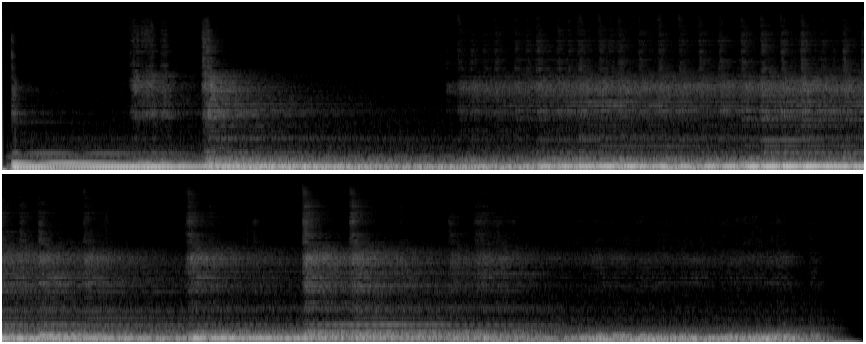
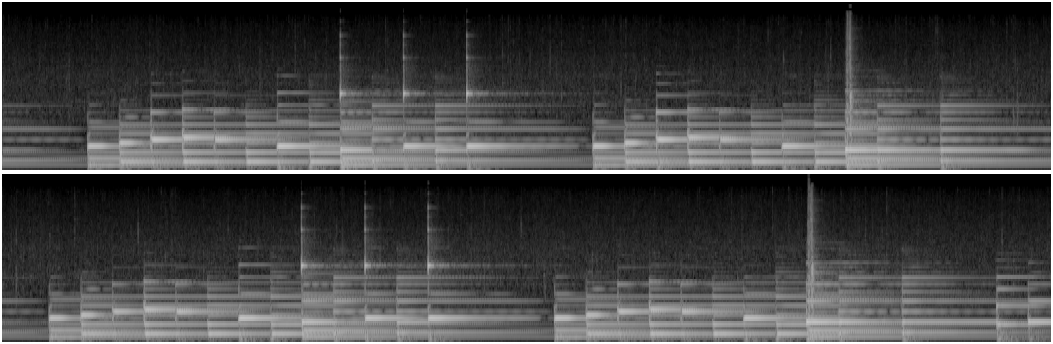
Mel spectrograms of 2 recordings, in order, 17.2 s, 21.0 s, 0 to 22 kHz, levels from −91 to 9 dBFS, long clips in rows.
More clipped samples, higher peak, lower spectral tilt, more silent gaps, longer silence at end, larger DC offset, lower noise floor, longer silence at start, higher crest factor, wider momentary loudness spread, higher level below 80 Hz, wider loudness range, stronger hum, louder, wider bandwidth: neither; second, -16 dBFS vs -8 dBFS; first, -8.5 dB/octave vs -7 dB/octave; neither; about the same, 0.1 s vs 0 s; neither; first, -53 dBFS vs -44 dBFS; about the same, 0 s vs 0 s; about the same, 18 dB vs 16 dB; about the same, 14 LU vs 13 LU; first, -42 dBFS vs -52 dBFS; first, 11 LU vs 3 LU; neither; second, -35 LUFS vs -24 LUFS; second, 4.8 kHz vs 16 kHz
